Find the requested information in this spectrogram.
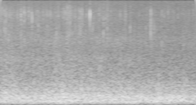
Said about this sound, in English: as we ride on through the storm here.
